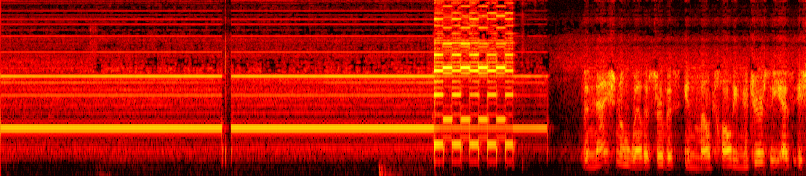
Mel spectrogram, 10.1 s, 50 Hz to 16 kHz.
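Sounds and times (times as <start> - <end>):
steady warning alarm tone: 4.6 - 6.5.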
